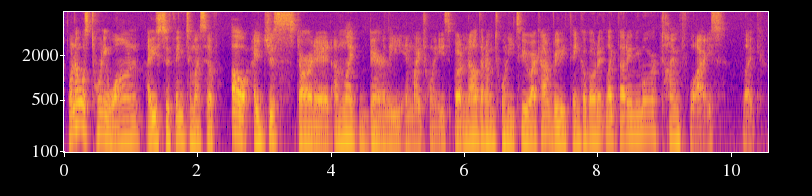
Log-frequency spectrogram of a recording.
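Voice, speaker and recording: A man in his early twenties who grew up in Mexico with Spanish as his first language, chatting casually in a facts vlog with relaxed, self-deprecating asides. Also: mid-range voice, normal speed, hardly any pauses. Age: 20s. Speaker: YouTuber.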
